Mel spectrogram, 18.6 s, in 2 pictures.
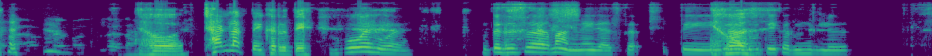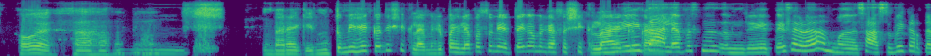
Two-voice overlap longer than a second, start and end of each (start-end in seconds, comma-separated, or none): none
